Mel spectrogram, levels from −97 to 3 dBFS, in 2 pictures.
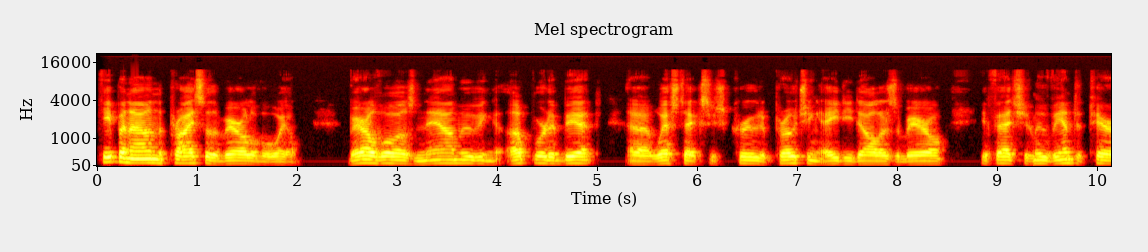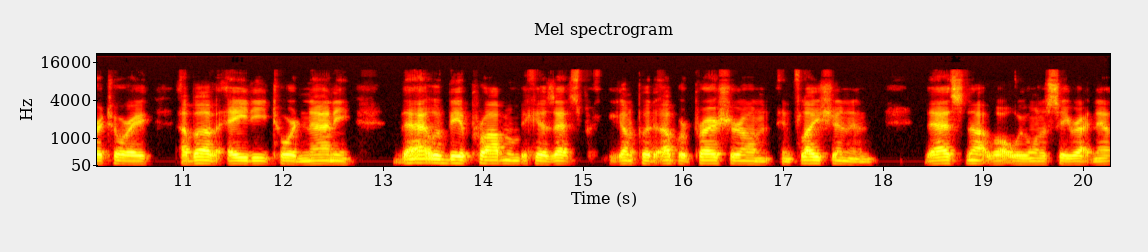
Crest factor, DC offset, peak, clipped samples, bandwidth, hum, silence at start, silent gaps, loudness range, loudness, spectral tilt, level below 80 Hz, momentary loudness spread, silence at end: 18 dB; under 0.1%; 0 dBFS; under 0.1%; 12.5 kHz; none; 0.05 s; none; 3 LU; -19 LUFS; -4.5 dB/octave; -70 dBFS; 11 LU; 0 s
